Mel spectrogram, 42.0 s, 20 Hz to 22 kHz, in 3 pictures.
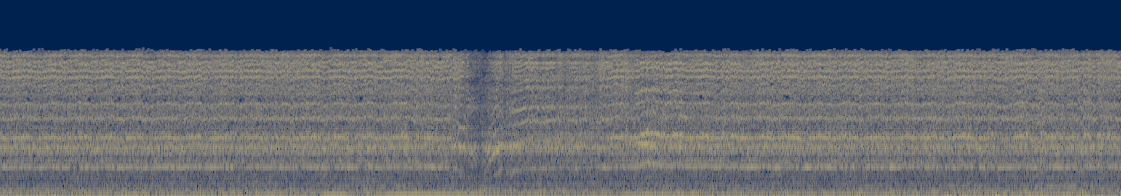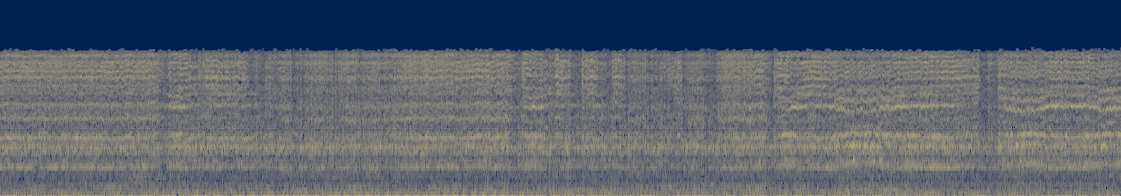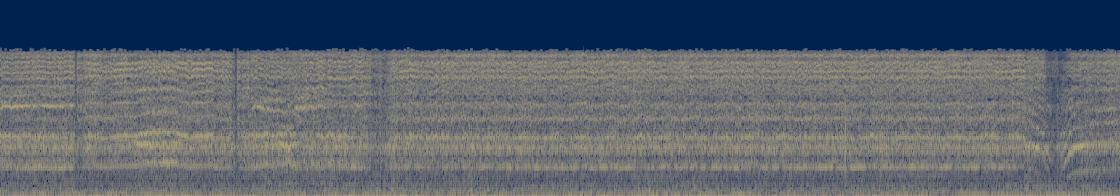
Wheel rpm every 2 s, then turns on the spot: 160, 160, 140, 150, 160, 160, 160, 160, 160, 160, 160, 160, 160, 160, 160, 160, 160, 160, 160, 160, 130.
none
